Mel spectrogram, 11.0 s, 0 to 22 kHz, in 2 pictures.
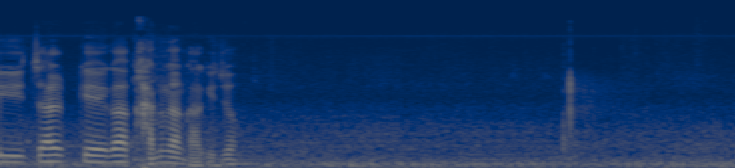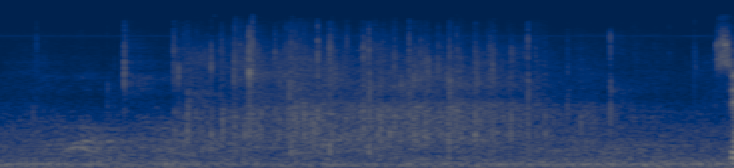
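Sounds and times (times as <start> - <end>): audience clapping: 6.4 - 10.5.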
